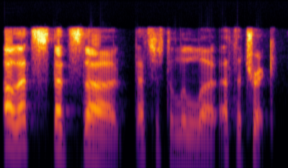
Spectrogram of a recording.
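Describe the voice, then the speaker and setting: Man playing a flippant, callous professor, bright-voiced. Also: on the high side, animated, moderate pace, clear, resonant tone, dry recording, highs cut off, soft background music. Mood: flippant, evasive. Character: callous, nosy, flippant hard-drinking male professor.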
